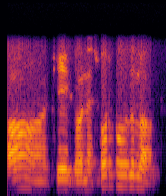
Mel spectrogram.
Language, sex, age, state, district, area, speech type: Odia, male, 45-60, Odisha, Nuapada, urban, conversation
